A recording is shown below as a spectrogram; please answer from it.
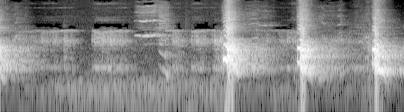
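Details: Excited black German Shepherd whines in a thin, wavering tone at first, then lets out three loud, abrupt barks spaced about three quarters of a second apart.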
